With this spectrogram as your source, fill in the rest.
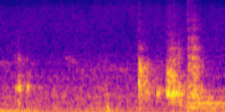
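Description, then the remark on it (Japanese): A large amount of clean dishes being lifted out of a dishwasher and set down, with a few soft clinks and clatters in the second half over a low, steady background hum. Fairly quiet, with no talking. “今ちょっとね食洗機があるんですけど食洗機便利ですよね是非ねあのー、利用してほしいなと思うですけど今食洗機からね大量の食器洗い終わった食器を、ね、出そうとしてますね”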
